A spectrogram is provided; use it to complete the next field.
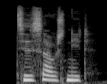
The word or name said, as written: TIDSAFSNIT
